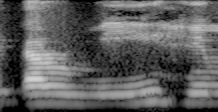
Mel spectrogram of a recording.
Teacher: ہم یہاں پر غنہ کریں گے، ناک سے آواز نکالیں گے کیونکہ میم ساکن کے بعد حرف با آ رہا ہے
